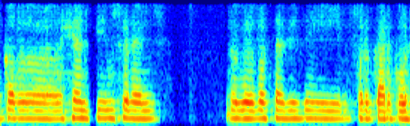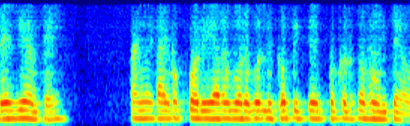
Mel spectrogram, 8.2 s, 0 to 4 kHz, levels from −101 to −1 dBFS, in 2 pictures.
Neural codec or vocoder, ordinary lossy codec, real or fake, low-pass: codec, 16 kHz, 1.1 kbps, Voila-Tokenizer; none; fake; 3.6 kHz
